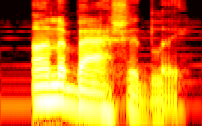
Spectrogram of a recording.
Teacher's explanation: This adverb has 5 syllables, and the stress is on that third syllable, that bash, unabashedly. That second syllable has that schwa, that sound, unabashedly.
